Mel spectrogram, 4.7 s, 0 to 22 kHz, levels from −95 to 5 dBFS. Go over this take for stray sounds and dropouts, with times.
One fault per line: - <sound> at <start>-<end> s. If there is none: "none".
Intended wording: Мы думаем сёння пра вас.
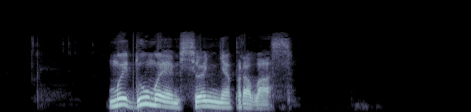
none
